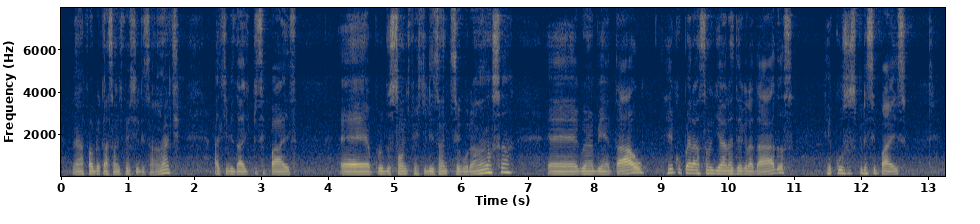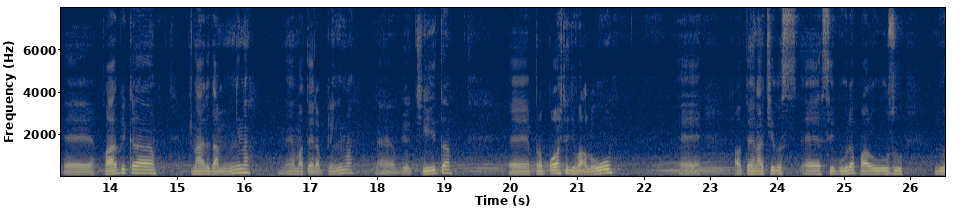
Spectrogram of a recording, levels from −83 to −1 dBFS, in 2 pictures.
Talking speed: 95 wpm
